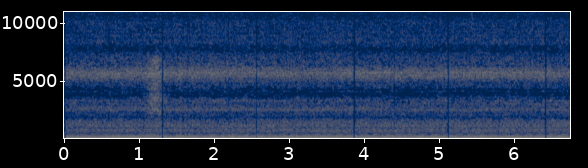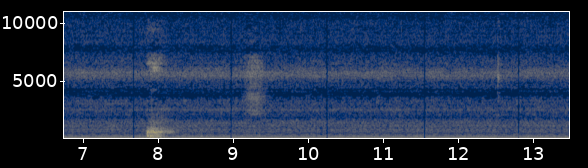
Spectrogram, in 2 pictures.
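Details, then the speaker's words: Small motor on newly finished mount driving a generator under electrical load: constant low hum holding pitch with no audible slowdown, unlike the other generator which slowed noticeably; runs smoothly. "You see, when I loaded that other generator down, you could hear a discernible slowdown of it. You could actually hear it slowing down. You can't even hear this thing slow down. You can't tell."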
